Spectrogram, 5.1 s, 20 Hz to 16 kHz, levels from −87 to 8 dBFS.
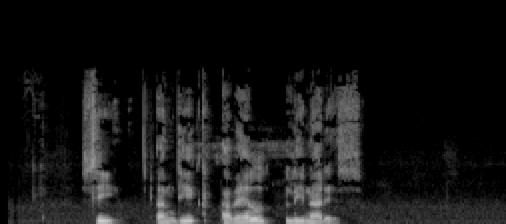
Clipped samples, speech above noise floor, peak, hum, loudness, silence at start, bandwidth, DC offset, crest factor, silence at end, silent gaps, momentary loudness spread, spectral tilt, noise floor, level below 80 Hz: under 0.1%; 41 dB; -6 dBFS; none; -23 LUFS; 0.8 s; 11.5 kHz; under 0.1%; 18 dB; 1.5 s; none; 18 LU; -5.5 dB/octave; -63 dBFS; -56 dBFS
